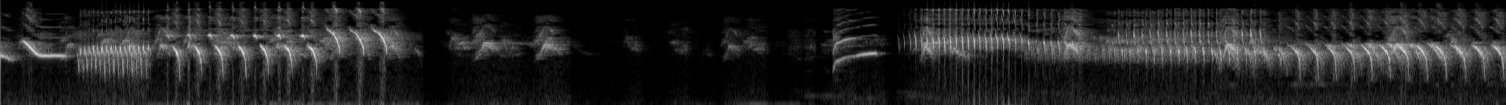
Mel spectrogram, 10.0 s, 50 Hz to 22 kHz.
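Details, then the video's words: Gray Belgian canary, a pet bird, singing a loud, powerful song: rapid trilled phrases of repeated notes, a short pause with a few scattered chirps, then a long rolling trill that steps down in pitch. No other sounds. "Coloque Esse Canto de Canário Belga Cinza e Veja o Seu Cantar em 5 Minutos!"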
